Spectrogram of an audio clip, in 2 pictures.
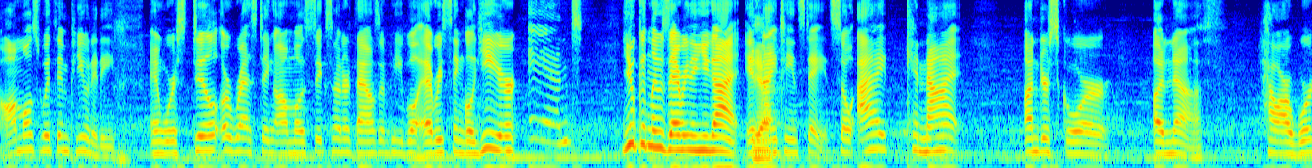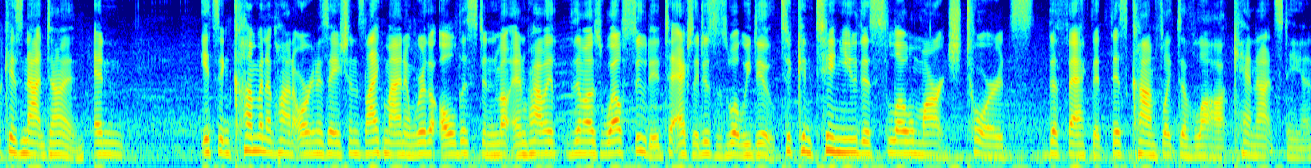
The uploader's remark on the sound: Live from MjBizCon 2022!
